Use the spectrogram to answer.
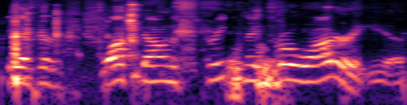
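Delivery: faint, far off the mic; down a well. Real, not acted. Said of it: "You sound like you're falling down a well".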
